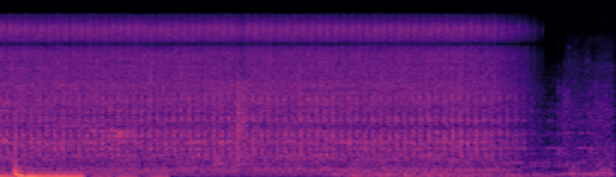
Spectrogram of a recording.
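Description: Small grain mill running steadily with a fast, dense mechanical rattle. It fades out about five seconds in.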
